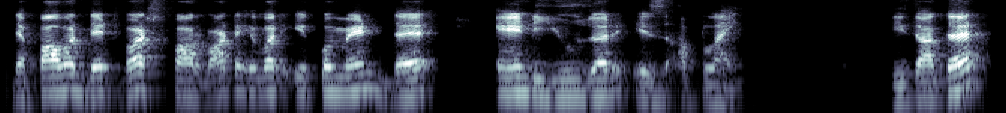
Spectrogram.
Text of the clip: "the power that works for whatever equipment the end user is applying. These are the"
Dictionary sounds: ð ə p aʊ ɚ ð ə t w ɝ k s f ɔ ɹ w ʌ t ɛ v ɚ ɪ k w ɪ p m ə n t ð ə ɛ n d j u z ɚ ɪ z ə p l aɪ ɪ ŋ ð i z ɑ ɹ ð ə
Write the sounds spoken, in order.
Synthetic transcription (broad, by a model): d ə p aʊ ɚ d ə t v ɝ s f ɔ ɹ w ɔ t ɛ v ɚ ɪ k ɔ m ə n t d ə ɛ n d j u z ɚ ɪ z ə p l aɪ ɪ ŋ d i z ɑ ɹ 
